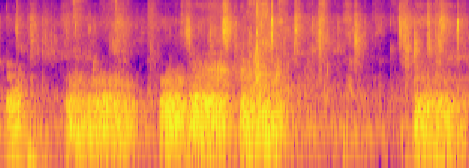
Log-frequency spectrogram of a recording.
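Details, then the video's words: Labrador Retriever mother indoors teaching her puppies there is no milk: low rumbling growls in bursts of about a second, repeated several times with short gaps, faint puppy squeaks and rustling between. "Hundemutter bringt den Welpen bei das es keine Milch gibt."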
